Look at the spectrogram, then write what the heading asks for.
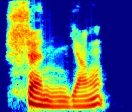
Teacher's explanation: Shen is in the third tone instead of a Shen Shen it's Shen the third tone or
